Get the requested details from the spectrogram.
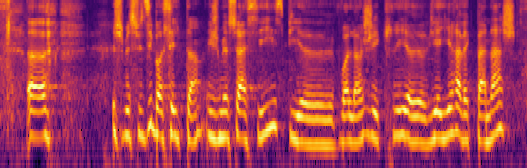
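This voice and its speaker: Amid noticeable background noise, a woman with a fairly low pitch talks at a fairly slow pace, keeping her intonation fairly even and her loudness very even. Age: 70s. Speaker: author. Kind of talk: panel discussion. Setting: stage at a book fair.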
